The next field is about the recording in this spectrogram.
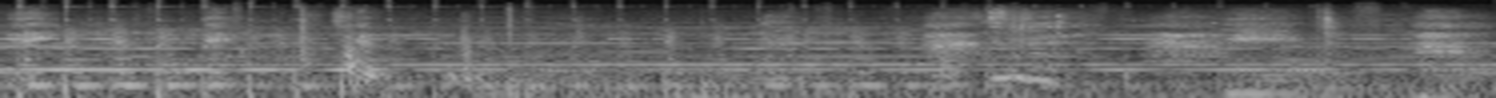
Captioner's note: men panting; dramatic music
